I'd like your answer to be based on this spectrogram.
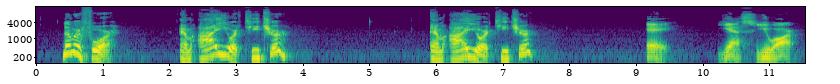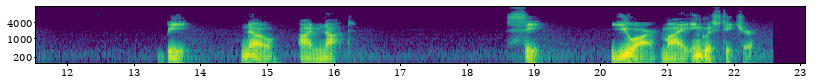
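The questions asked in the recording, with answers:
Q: am I your teacher?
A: A: Yes, you are.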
